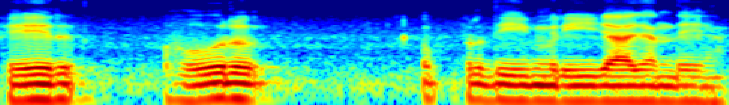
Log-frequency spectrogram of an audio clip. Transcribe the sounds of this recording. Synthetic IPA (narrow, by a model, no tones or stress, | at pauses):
pʰeɾ | ɦoːɾ | ʊpːəɾd̪iːməɾiːd͡ʒaːd͡ʒãːnd̪eːɦɛ̃ː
